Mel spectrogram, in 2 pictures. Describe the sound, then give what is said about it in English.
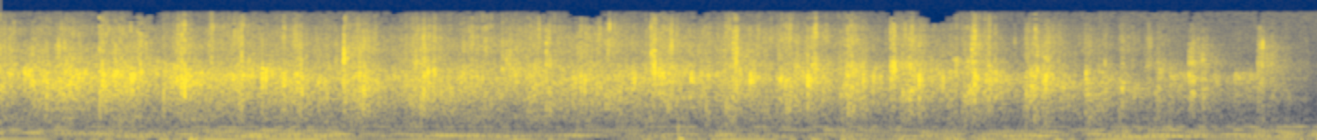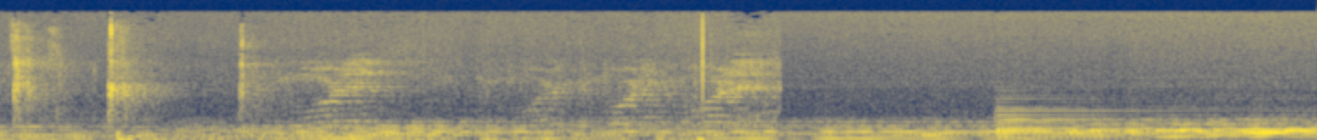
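Sustained applause for the graduating seniors at a church service, dense and loud clapping for several seconds before it thins out toward the end. “Give it up for our seniors one last time.”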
